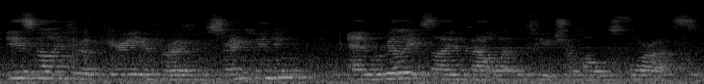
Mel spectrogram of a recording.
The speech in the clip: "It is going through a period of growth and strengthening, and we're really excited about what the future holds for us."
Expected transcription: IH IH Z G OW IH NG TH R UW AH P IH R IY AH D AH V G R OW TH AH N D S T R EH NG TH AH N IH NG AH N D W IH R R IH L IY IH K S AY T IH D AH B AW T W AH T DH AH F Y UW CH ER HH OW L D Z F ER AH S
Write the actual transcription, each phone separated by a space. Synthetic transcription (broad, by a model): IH IH Z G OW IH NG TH R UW AH P IH R IY AH D AH V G R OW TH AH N S T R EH NG TH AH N IH NG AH N W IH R R IH L IY IH K S AY T IH D AH B AW T W AH T DH AH F Y UW CH ER HH OW L D Z F ER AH S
